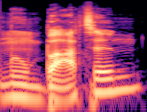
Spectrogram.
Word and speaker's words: Mumbattan: And there is a part in this movie where they go to, I believe they pronounce it Mumbattan, which is which is the Indian Spider-Man India. Is that a cross between Manhattan and Mumbai?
